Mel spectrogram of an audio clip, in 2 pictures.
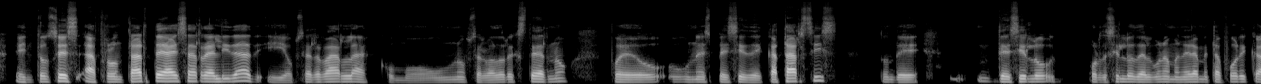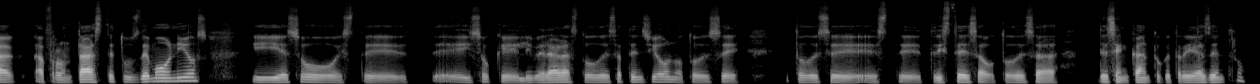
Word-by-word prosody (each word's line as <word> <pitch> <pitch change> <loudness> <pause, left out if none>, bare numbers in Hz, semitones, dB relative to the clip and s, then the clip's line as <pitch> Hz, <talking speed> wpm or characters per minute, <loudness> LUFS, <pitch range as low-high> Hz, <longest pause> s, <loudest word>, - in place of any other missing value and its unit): Entonces, 125 +5 +4
afrontarte 135 +4 +6
a 140 - +11
esa 145 +1 +5
realidad 140 +3 +5
y 105 -1 -6
observarla 120 +3 +1
como 95 0 -11
un 110 +2 -8
observador 110 0 -2
externo 130 +4 0 0.4
fue 110 -2 +2 0.3
una 120 0 -6
especie 115 +1 -2
de 105 -2 -2
catarsis 145 - +4 0.4
donde, 110 -2 -2 0.6
mm, 155 -3 -11
decirlo, 135 +1 +2 0.3
por 120 -2 -3
decirlo 130 +3 -1
de 120 - +4
alguna 120 +2 -1
manera 115 +1 +1
metafórica, 115 -1 0 0.2
¿afrontaste 115 +3 +1
tus 115 0 -9
demonios 150 +5 0 0.4
y 105 -1 -2
eso? 110 -2 -3
Este, 95 -1 -7 0.2
eh, 110 - -7
¿hizo 105 +3 -7
que 95 -2 -5
liberaras 100 +2 -1
toda 105 -1 -4
esa 105 +1 -7
tensión 120 +1 -5
o 105 - -10
todo 100 0 -6
ese, 100 -2 -5 0.5
todo 105 0 -4
ese, 100 -2 -4
este, 90 -1 -7
tristeza 100 +1 -2
o 95 - -8
todo 105 -2 -4
esa 100 -1 -2 0.4
desencanto 105 0 -1
que 105 0 -6
traías 105 0 -1
dentro? 110 +10 -5
110 Hz, 125 wpm, -25 LUFS, 105-125 Hz, 0.6 s, a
